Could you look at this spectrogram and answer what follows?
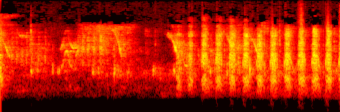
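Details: In a South African suburban garden in Pretoria, a young hornbill and its parents: soft, mixed chatter gives way to a loud, regular series of nasal, pulsing notes, close to four each second.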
